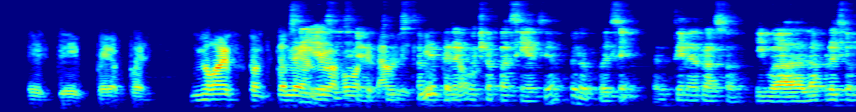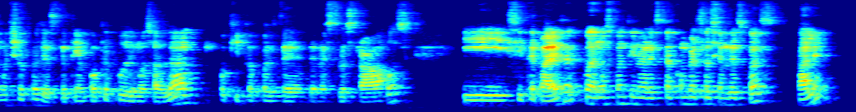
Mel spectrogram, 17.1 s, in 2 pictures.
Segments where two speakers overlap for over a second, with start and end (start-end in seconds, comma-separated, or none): 2.9-4.9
